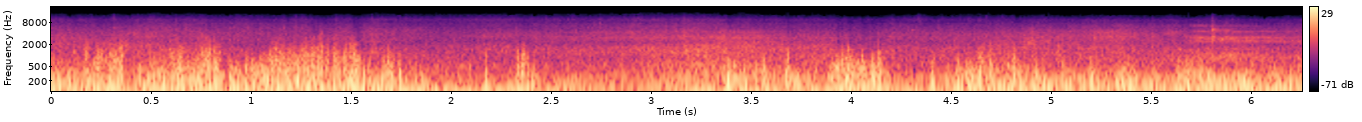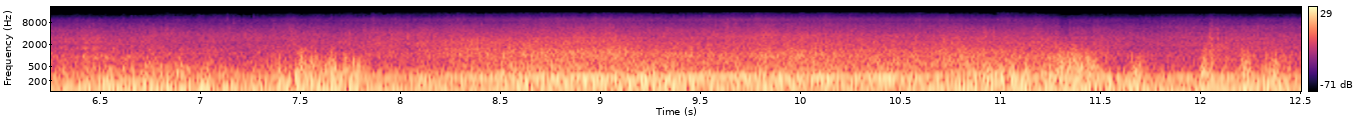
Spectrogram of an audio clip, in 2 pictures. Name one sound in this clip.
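Small waves splash against rocks.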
